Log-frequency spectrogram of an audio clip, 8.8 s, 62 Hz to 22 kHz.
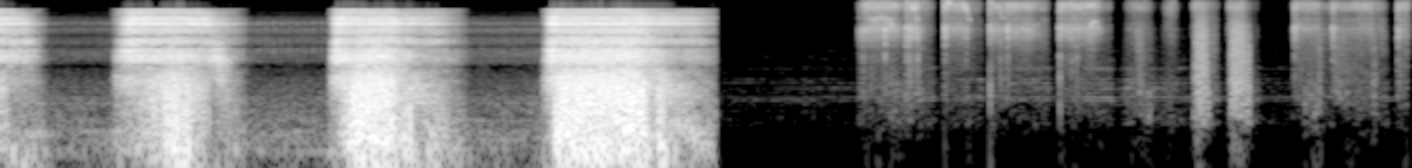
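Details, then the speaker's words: Harbor Freight Central Pneumatic 1/2" air pressure regulator on a vapor blast cabinet, spring tension off: sharp one-second air hisses and faint spitting bursts from a regulator that should be sealed; leaking air. "So if I wiggle this, it's supposed to stop. But you can hear it. Hear it? It's not supposed to leak any air out of here."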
